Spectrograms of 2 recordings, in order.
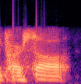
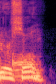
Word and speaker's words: Pearsall: I'm a little excited about, well, I'm not saying excited, but I have good feelings about Ricky Parcell, or however you pronounce his last name. Pearsall.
